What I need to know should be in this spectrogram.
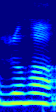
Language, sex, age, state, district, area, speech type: Odia, female, 30-45, Odisha, Bargarh, rural, read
